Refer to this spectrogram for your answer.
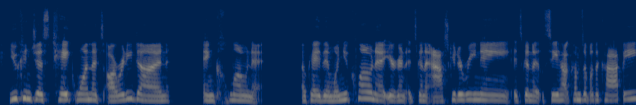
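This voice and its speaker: A woman with a medium pitch speaks at a fairly quick pace with fairly even intonation. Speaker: direct sales consultant giving tech tips. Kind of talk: screen-recorded tutorial. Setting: screen recording. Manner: fast; casual, many fillers.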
